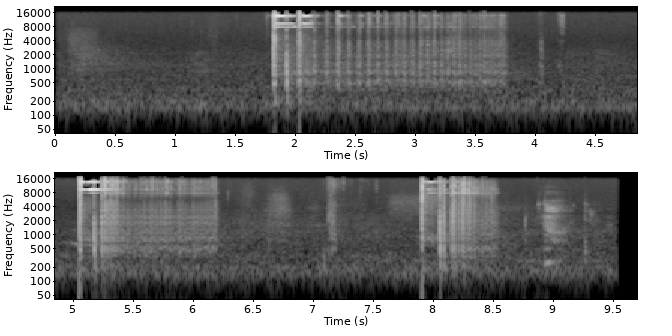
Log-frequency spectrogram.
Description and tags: MySounds GWAEtoy CoinRecording
TCR, recording, field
